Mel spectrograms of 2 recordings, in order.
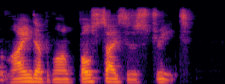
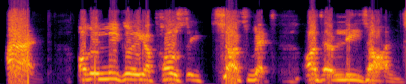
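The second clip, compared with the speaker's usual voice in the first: stern captain; 10 semitones higher, 13 dB louder than usual. A narrator's reading. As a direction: lay down the law to the crowd. Captain pronounces sentence.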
